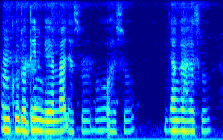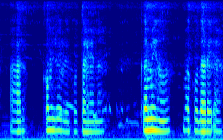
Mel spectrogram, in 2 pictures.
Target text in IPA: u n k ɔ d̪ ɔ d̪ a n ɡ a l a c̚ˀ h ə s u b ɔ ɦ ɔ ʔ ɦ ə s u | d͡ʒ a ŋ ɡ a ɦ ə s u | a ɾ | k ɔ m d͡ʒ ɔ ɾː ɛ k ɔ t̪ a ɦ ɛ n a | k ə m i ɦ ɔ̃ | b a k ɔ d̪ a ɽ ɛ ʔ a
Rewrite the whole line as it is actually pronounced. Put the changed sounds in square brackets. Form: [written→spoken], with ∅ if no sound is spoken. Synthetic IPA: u n k [ɔ→u] d̪ ɔ d̪ [a→i] n ɡ [a→ɛ] l a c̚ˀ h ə s u b ɔ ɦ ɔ ʔ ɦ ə s u | d͡ʒ a ŋ ɡ a ɦ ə s u | a ɾ | k ɔ m d͡ʒ ɔ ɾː ɛ k ɔ t̪ a ɦ ɛ n a | k ə m i ɦ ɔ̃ | b a k ɔ d̪ a ɽ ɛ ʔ a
